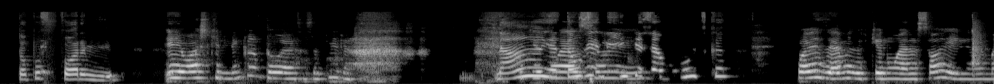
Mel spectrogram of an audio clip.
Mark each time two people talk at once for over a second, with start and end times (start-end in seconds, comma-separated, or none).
5.2-6.5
